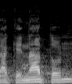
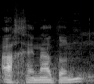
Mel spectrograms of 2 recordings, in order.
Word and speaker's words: Akenatón: y yo creo que de ahí viene el Tutankamón o el akenatón cuando deberíamos decir ajenatón y otros y otros nombres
